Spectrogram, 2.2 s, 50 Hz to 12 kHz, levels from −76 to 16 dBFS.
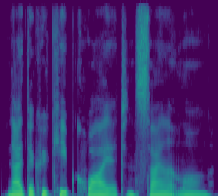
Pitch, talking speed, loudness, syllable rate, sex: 170 Hz, 190 wpm, -18 LUFS, 4.4 syllables/s, female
